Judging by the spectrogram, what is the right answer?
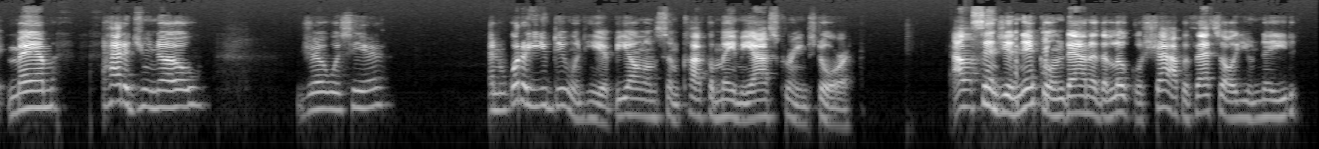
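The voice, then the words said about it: Put-on character accent. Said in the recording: “the only thing suspicious around here is your accent”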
